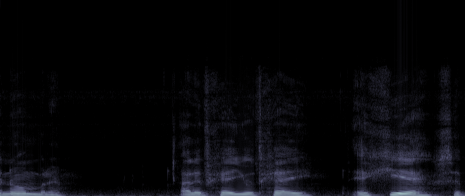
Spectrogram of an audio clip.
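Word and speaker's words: אהיה: Las 41 letras de este nombre, Aleph, Hei, Yud, Hei, Ejie se pronuncia, es el nombre más elevado del Dios, es como Dios se llama a sí mismo.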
